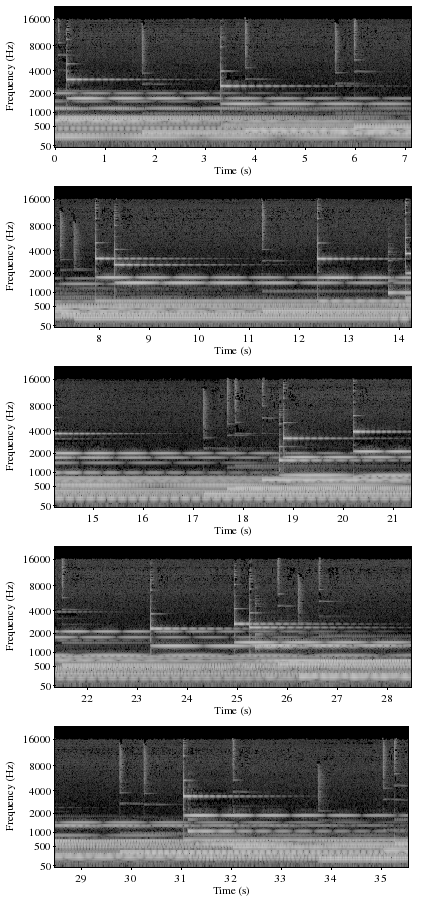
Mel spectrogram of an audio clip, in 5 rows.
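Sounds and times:
bell with bent and twisted pitch: 0:00.0 - 0:35.5.

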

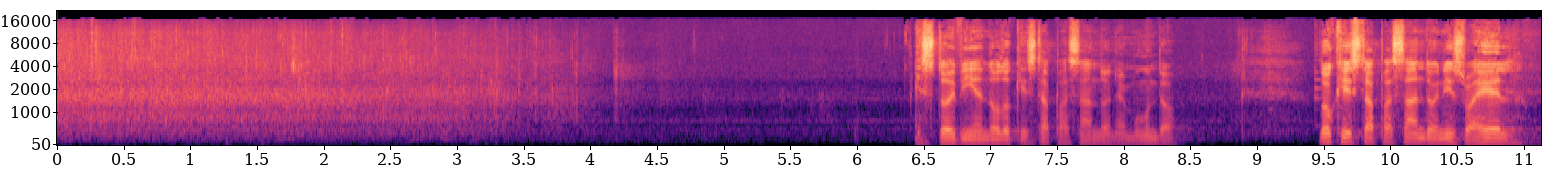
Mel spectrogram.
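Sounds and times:
audience applauding loudly: 0:00.0 - 0:04.4
speech: 0:06.5 - 0:08.6, 0:09.5 - 0:11.1.

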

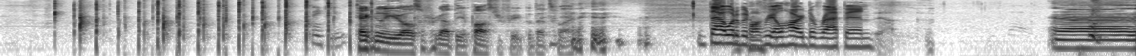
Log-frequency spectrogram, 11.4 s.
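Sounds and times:
people clapping: 0:00.5 - 0:04.3
speech: 0:03.1 - 0:06.2, 0:07.0 - 0:09.0, 0:10.5 - 0:11.3.

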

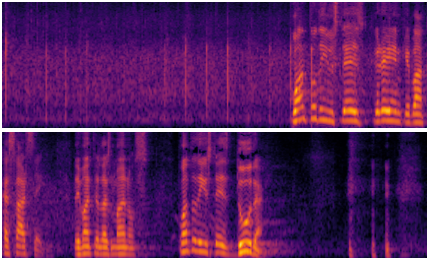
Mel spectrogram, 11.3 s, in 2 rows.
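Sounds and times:
audience applause: 0:00.0 - 0:07.4
speech: 0:03.8 - 0:09.3.

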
